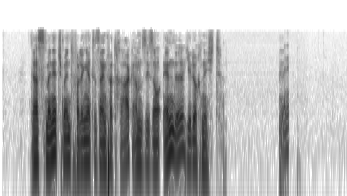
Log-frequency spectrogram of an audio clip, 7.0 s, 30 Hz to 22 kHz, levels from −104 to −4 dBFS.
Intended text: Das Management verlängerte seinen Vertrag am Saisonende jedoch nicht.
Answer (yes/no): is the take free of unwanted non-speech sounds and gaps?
no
